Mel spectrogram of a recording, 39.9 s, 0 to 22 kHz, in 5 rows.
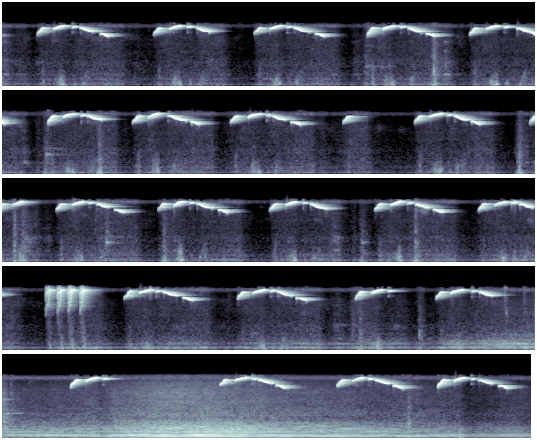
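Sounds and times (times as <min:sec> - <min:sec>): songbird calling: 0:21.6 - 0:28.7, 0:29.3 - 0:31.6, 0:33.0 - 0:33.7, 0:35.2 - 0:39.9
low rumbling background: 0:31.4 - 0:39.9.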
